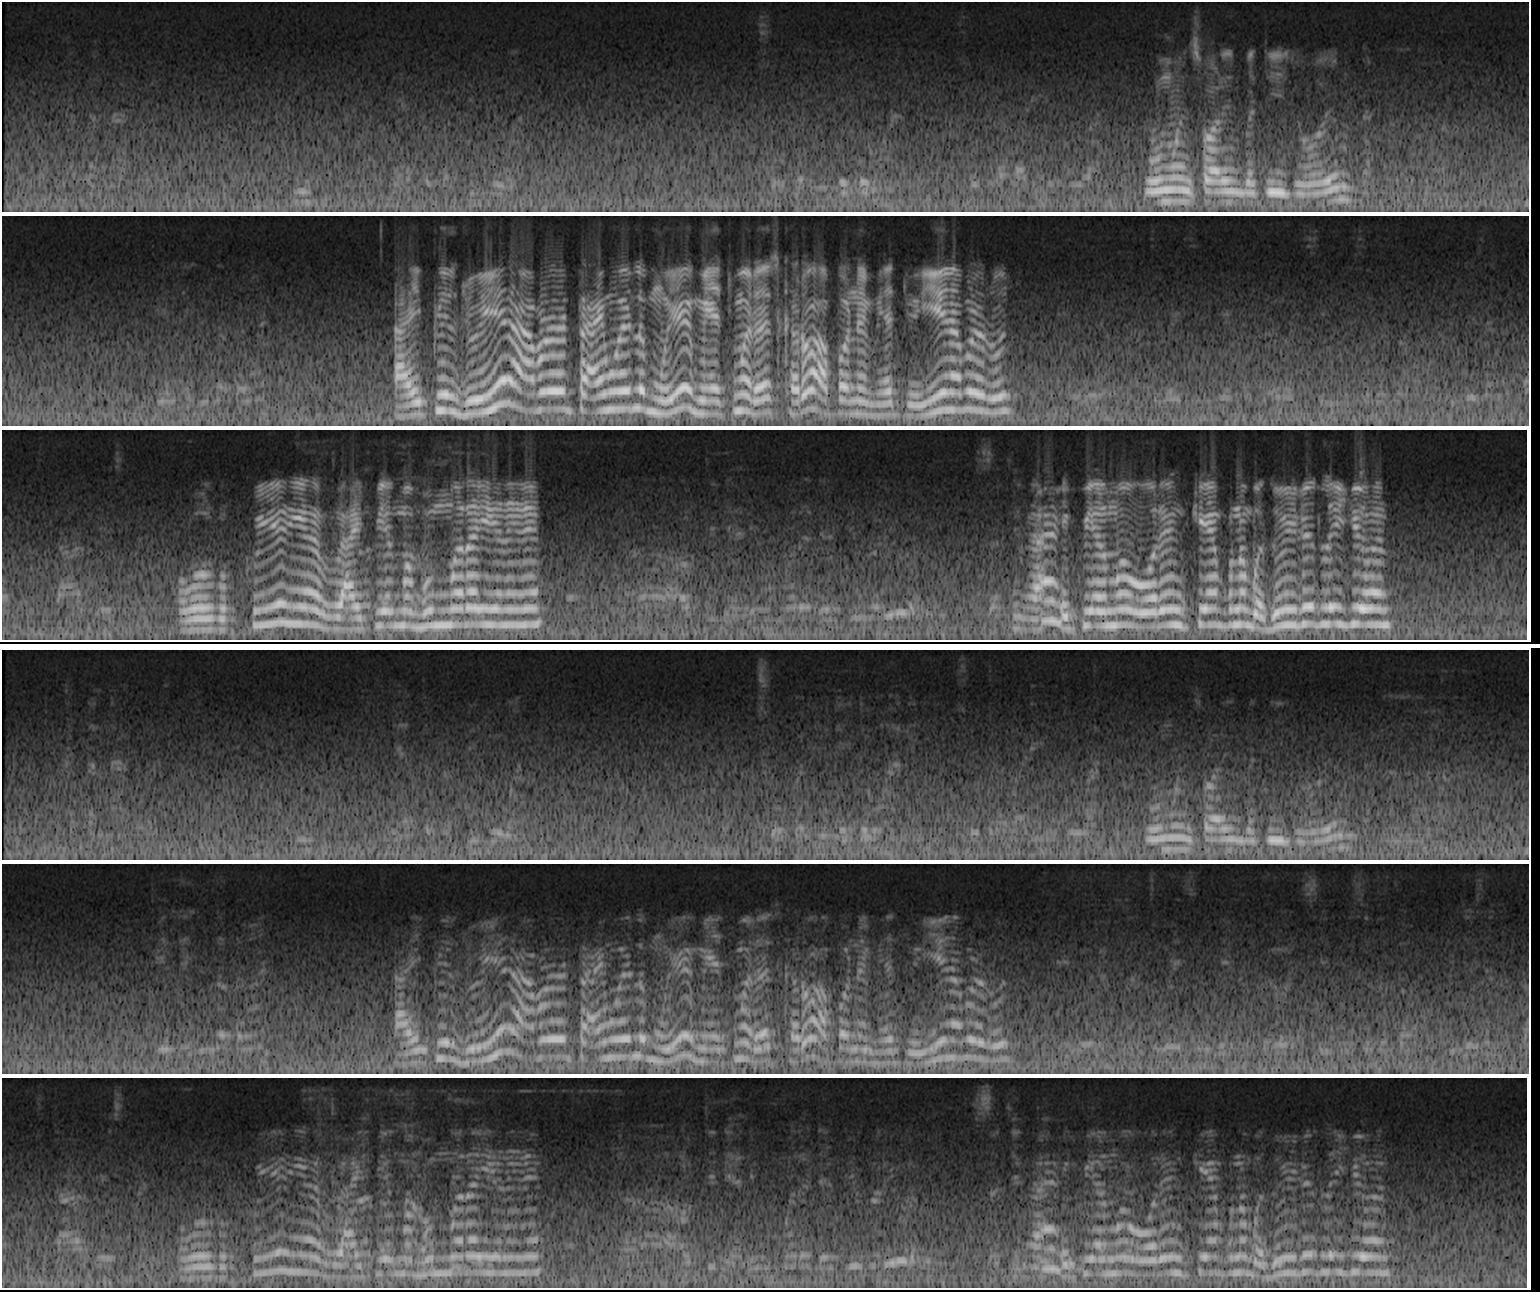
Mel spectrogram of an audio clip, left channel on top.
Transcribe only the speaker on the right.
ખતરનાક રસ.
મેંચ તો બધી જોવાની. છોકરીઓને
જોવાની છોકરાવાળી એ જોવાની
આઈપીએલ નહીં જોતા તમે
એવું એમ ને તો ભાઈ શિવ ભગવાન શિવ તો તો સંભાળ્યું જ હશે ને સ્ટાર બેસમેન
ખબર
તમને આવતી
નહ.
<inaudible> હા આવતી ને એની ઉંમરે ડેબ્યુ કર્યું હો ભાઈ સચિન તેંદુલકર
